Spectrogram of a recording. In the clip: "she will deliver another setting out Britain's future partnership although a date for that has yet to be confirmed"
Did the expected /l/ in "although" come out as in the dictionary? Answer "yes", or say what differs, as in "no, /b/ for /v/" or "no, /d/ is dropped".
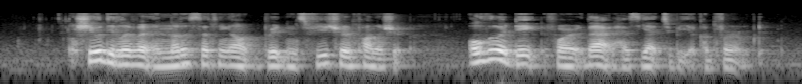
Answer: yes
